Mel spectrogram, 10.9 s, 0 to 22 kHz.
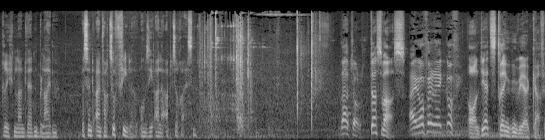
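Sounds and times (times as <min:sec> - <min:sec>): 
speech: 0:00.1 - 0:04.3, 0:06.8 - 0:10.9
metal keys rattling in a storehouse door lock: 0:03.9 - 0:05.7.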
